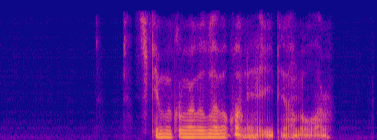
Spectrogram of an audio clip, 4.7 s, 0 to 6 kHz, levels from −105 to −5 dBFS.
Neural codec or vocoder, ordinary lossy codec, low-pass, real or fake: autoencoder, 44.1 kHz, a latent of 192 numbers a frame, MeloTTS; AAC, 48 kbps; 5.4 kHz; fake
